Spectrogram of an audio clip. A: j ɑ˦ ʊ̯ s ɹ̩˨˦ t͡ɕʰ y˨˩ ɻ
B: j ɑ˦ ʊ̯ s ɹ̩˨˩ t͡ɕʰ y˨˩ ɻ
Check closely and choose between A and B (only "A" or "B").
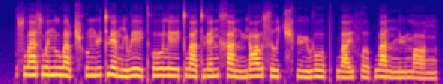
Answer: A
